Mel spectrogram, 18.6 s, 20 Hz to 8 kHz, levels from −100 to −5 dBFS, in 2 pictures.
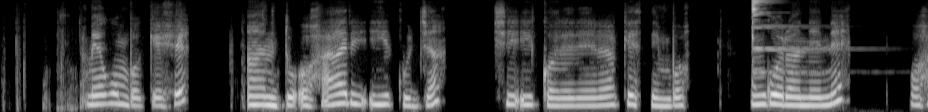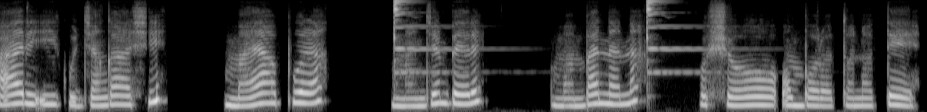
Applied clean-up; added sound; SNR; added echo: none; Chink, clink; 13 dB; none.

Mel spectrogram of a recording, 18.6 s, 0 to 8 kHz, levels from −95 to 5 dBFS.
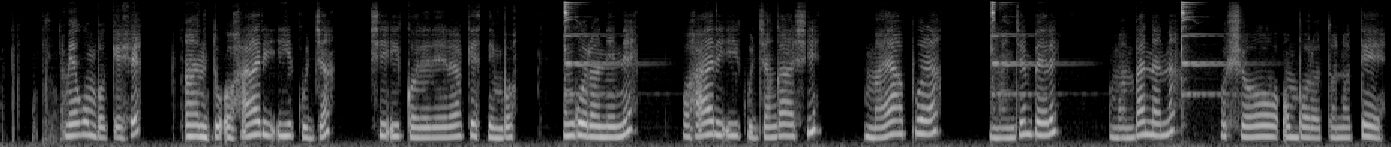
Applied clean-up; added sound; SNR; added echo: neural diffusion model UNIVERSE++.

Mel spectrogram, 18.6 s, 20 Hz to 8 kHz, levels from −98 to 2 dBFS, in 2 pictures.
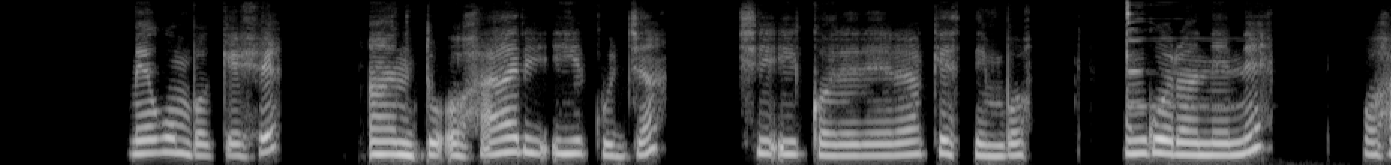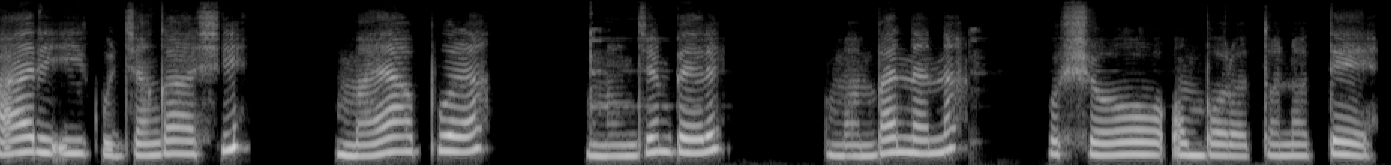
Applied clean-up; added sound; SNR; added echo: neural mask model DeepFilterNet 3.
